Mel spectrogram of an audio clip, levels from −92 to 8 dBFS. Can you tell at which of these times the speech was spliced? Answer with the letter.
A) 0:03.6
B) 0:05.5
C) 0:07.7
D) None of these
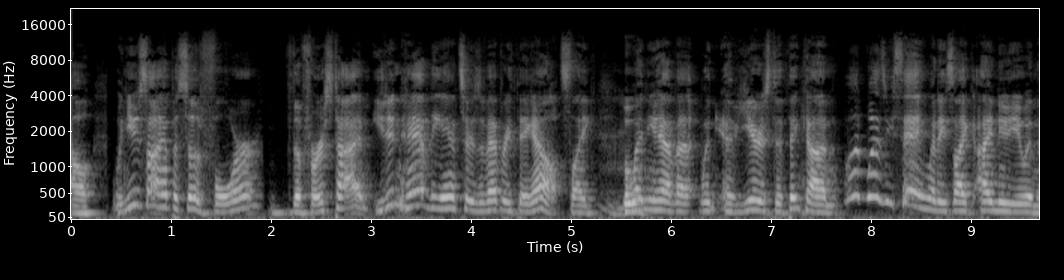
B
